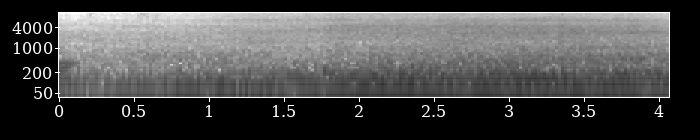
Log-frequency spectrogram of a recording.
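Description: A motor vehicle driving past on the street, its low engine hum and tyre noise swelling through the middle and fading toward the end.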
